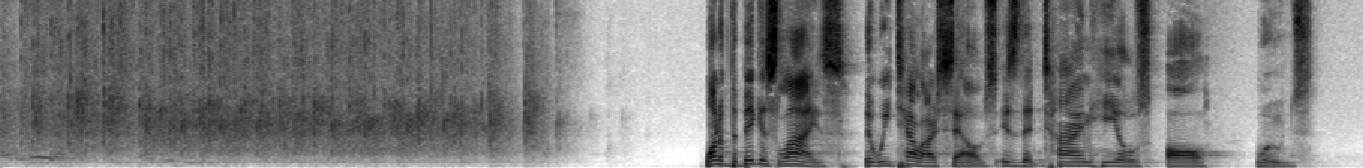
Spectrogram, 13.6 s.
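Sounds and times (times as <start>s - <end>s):
audience clapping hands: 0.0s - 6.3s
speech: 7.1s - 13.2s.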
